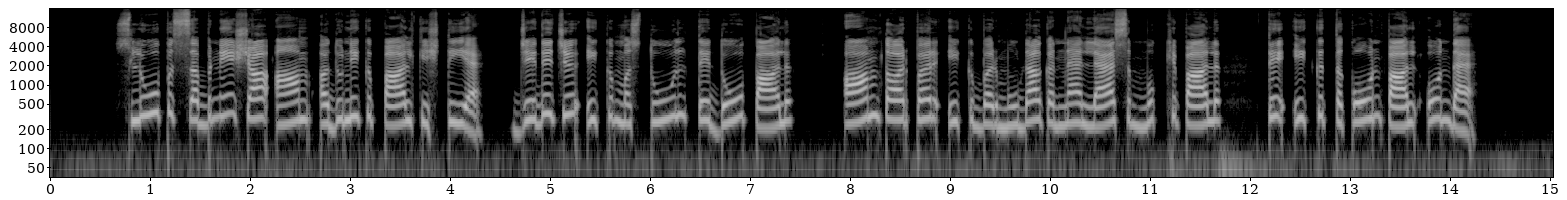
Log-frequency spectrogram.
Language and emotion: Dogri, neutral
